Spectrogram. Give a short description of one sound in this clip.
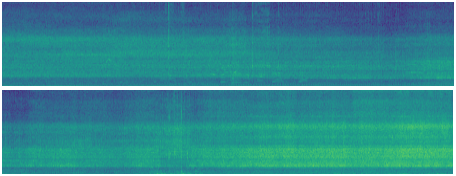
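A motorcycle engine hums steadily as the bike rides along a road.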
